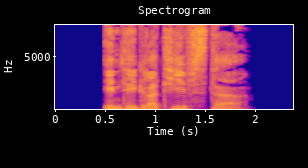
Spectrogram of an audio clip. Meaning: inflection of integrativ: 1. strong/mixed nominative masculine singular superlative degree 2. strong genitive/dative feminine singular superlative degree 3. strong genitive plural superlative degree
- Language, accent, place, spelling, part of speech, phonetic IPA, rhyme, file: German, Germany, Berlin, integrativster, adjective, [ˌɪnteɡʁaˈtiːfstɐ], -iːfstɐ, De-integrativster.ogg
